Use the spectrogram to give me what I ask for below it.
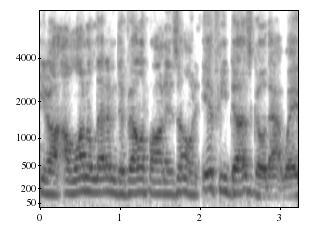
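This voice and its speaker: Speaking in an American accent, a man's voice sits fairly high for a male. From US Northeast (New Jersey). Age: 50s. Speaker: rock singer. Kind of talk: interview. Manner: animated.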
